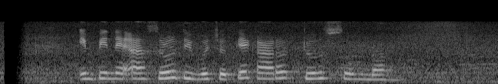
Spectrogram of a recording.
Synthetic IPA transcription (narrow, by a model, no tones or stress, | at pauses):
ʔimpineʔaz̥ʊld̪̥i̤wud̥ʒ̥ṳt̪̚kekaɾoɖ̥ʊ̤lsumbaŋ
